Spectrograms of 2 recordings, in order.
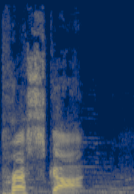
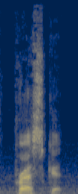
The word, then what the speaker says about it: Prescott: it it looks like prescott boy don't say that when you're around here local pronunciation and the correct pronunciation is prescott so we're gonna be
